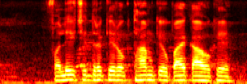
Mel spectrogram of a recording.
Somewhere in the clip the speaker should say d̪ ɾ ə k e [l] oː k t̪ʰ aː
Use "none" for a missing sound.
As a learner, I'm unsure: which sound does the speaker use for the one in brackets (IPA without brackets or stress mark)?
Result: ɾ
